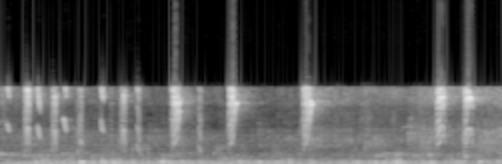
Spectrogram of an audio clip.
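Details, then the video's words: Sunbird called kolibri ninja, set out in morning dew and singing vigorously with embroidery-machine mimicry; quick runs of tiny high ticks, then louder isolated sharp chips, over a low steady hum. "KOLIBRI NINJA GACOR SAAT DI EMBUNKAN PAGI HARI ISIAN MESIN BORDIR"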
